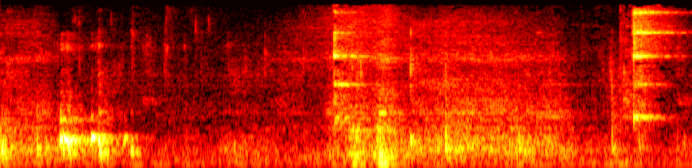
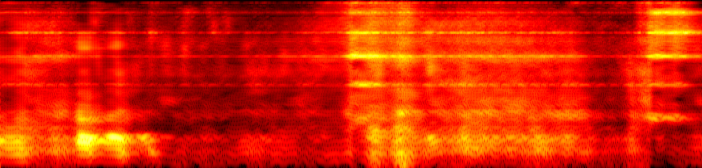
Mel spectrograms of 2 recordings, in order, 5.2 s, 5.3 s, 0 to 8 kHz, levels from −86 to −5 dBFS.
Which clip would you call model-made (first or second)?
second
